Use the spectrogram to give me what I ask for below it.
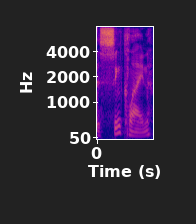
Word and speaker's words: syncline: The Punch Bowl is a deep canyon categorized by its plunging uh, syncline. I don't know if I said that right, Joe. Yeah, no, that's right.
